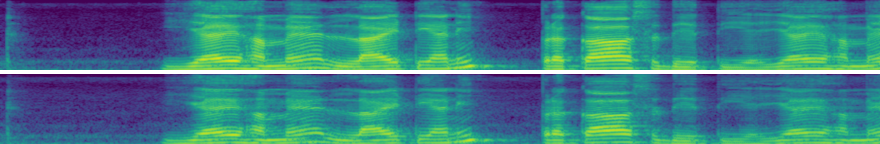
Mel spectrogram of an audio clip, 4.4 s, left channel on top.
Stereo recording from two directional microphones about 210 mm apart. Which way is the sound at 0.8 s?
25° left (ahead or behind).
